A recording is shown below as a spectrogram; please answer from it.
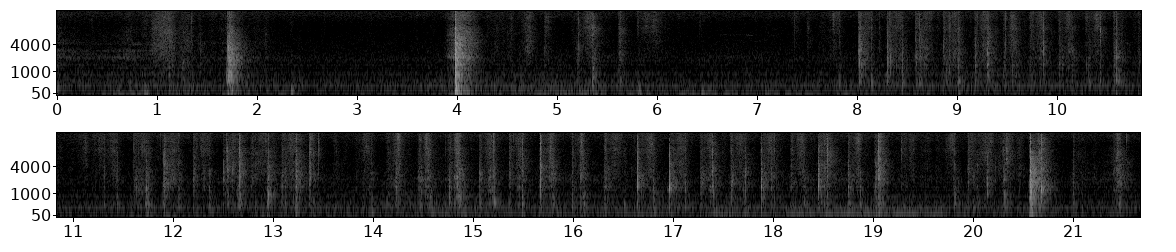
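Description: A deck of tarot cards being shuffled by hand, soft riffling and shuffling with a few sharper taps and clicks, fairly quiet and close, without talk.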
